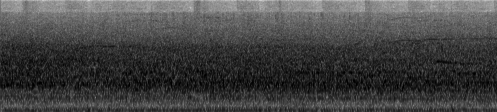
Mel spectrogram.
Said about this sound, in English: What a win. How's the crowd? You'd think there was a full house here, boys.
